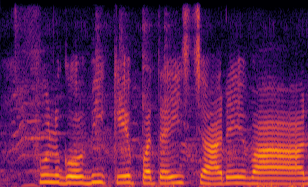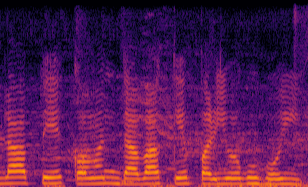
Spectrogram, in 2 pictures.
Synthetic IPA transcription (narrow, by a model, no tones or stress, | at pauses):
fʰʊlɡoːbʱikepət̪əɪst͡ʃaːɾeʋalapekɔːmənd̪aːʋakepəɾəjoːɡɦoːiː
